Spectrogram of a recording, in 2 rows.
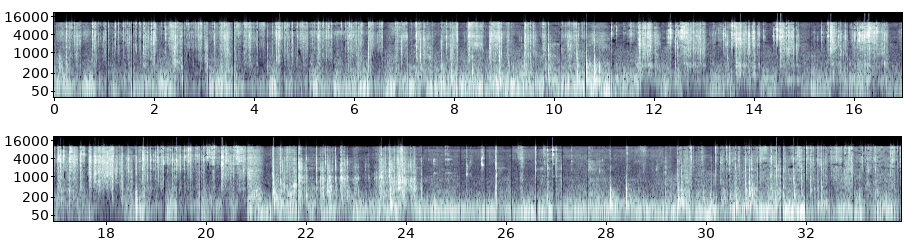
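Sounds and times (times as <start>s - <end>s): plastic packaging crinkling: 0.0s - 20.9s, 29.4s - 33.9s.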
